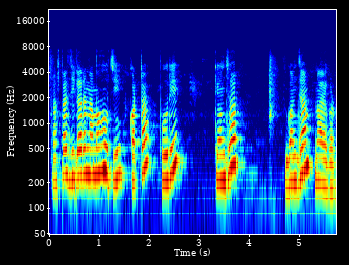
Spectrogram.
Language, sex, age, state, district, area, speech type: Odia, female, 60+, Odisha, Kendujhar, urban, spontaneous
